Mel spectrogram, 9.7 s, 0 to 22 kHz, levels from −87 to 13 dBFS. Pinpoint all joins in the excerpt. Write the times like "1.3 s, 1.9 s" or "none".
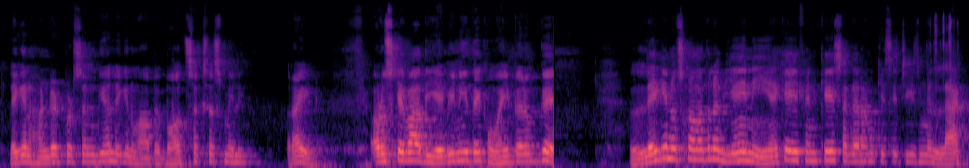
5.7 s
